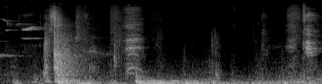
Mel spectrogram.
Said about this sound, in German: Mach, mach mal die Tür zu.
